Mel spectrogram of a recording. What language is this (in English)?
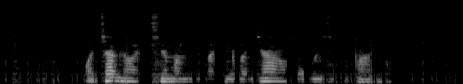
Swahili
